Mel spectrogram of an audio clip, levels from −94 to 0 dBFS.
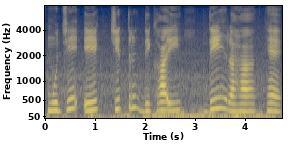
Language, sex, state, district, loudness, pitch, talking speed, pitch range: Hindi, female, Madhya Pradesh, Katni, -18 LUFS, 210 Hz, 90 wpm, 190-245 Hz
